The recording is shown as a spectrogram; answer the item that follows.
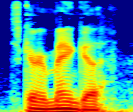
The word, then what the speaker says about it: Scaramanga: would later appear as scaramanga scaramanga is actually how you say it not like how I say it in the7 flick the man with golden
